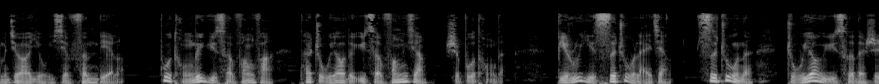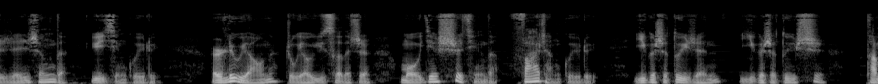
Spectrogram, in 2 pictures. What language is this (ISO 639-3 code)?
zho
